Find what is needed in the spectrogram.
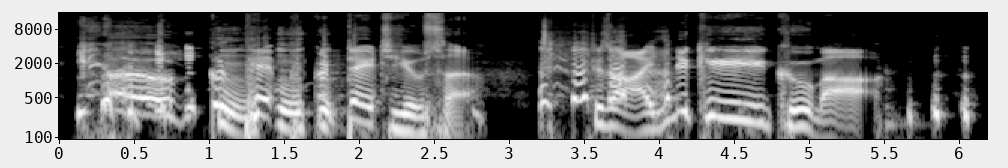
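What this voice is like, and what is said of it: Put-on British accent. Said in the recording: “you literally have a fucking British accent”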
